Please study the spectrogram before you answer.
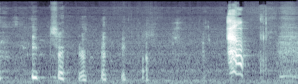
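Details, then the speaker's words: Baby boy holding back a sneeze: several short catching breaths build up, then one sharp, forceful sneeze, with faint music behind. "you tried so hard to fight that off I saw that"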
